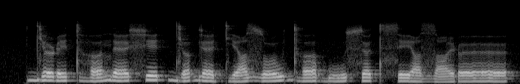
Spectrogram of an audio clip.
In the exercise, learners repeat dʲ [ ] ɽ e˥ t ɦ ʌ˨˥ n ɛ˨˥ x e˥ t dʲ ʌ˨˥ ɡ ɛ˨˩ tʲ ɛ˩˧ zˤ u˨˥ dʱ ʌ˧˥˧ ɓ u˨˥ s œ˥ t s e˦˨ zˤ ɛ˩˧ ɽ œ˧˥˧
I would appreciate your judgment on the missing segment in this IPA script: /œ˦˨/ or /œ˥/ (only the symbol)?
œ˦˨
